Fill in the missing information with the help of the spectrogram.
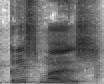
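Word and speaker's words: Christmas: H silent है इसमें भी हा कहीं पर प्रोनाउंस नहीं हुआ उ सी तरह से इसे पढ़ते हैं क्रिसमस जो क्रिसमस फेस्टिवल होता है क्रिसमस ओके और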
